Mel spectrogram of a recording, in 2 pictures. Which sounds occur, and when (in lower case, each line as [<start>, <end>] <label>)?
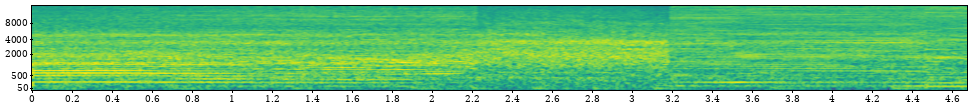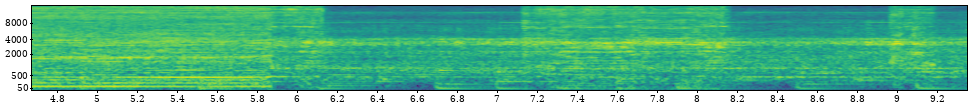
[0.00, 9.35] mechanisms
